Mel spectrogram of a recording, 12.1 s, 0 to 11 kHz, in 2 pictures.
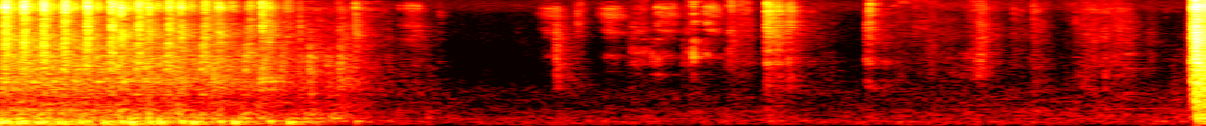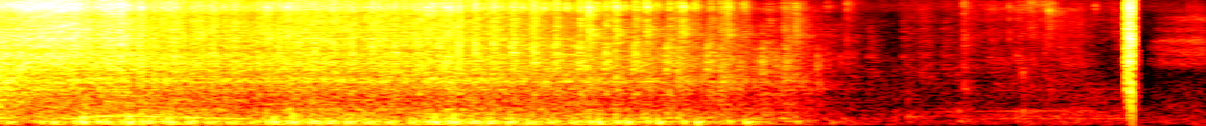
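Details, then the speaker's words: Cub Cadet 528 SWE snowblower that would not start, fresh gas, choke on and primed: catches and runs rough for a few seconds, about three beats a second, then dies; carburetor problem suspected, to be cleaned. "right something definitely carburetor related so let's pull this off let's take the carburetor out and give it a cleaning"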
